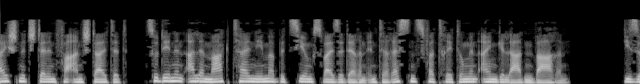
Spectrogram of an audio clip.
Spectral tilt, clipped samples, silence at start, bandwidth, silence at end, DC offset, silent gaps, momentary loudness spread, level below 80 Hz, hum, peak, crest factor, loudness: -5 dB/octave; under 0.1%; 0 s; 8.8 kHz; 0 s; under 0.1%; 1.29-1.44 s, 5.73-6.22 s; 5 LU; -48 dBFS; none; -2 dBFS; 14 dB; -17 LUFS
